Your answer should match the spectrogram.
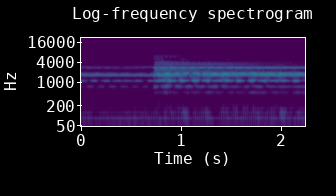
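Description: Music: bell-like metallic percussion tones ringing out and dying away slowly. About two-thirds of a second in, a second, brighter cluster of ringing tones swells in and sustains.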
